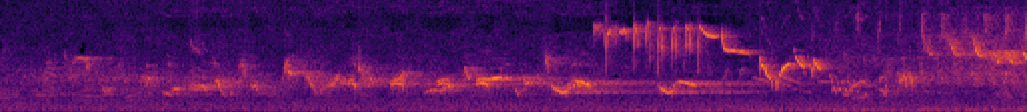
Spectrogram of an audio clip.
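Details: A baby bulbul trying to leave its nest: busy, overlapping chirps and bubbly notes, quick and mid-to-high pitched, over a steady hiss, with thin high trills from other birds.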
